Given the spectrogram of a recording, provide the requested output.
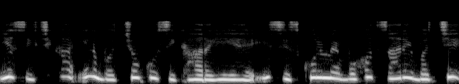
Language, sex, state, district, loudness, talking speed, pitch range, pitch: Hindi, female, Bihar, Supaul, -13 LUFS, 195 wpm, 220-315 Hz, 275 Hz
